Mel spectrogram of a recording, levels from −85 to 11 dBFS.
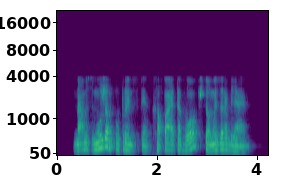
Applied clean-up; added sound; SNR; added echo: neural mask model DeepFilterNet 3.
